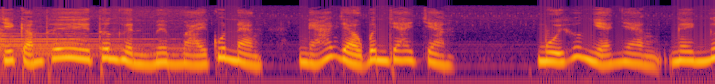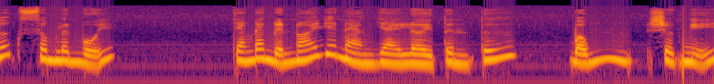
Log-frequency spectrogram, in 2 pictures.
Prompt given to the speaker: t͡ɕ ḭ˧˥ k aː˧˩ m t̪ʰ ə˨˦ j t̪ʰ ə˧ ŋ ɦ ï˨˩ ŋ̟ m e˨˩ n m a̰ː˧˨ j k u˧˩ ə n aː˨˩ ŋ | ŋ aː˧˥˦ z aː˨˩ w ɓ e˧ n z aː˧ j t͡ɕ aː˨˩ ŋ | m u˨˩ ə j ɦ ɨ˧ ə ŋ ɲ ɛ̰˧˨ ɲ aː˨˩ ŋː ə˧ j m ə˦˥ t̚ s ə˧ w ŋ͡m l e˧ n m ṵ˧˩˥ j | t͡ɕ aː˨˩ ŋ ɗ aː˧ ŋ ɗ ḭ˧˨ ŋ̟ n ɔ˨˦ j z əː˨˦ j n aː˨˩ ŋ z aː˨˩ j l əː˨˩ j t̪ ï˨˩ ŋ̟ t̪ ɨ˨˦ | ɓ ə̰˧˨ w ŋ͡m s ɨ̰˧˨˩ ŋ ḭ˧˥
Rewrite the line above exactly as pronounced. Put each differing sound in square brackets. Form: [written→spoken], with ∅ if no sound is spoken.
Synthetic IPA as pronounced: t͡ɕ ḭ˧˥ k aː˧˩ m t̪ʰ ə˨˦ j t̪ʰ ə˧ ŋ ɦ ï˨˩ ŋ̟ m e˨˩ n m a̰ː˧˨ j k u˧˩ ə n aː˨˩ ŋ | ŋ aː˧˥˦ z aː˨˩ w ɓ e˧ n z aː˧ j t͡ɕ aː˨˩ ŋ | m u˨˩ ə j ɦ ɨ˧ ə ŋ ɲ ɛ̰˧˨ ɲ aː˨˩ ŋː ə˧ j [m→ŋ] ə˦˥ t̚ s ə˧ w ŋ͡m l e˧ n m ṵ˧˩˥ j | t͡ɕ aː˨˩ ŋ ɗ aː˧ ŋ ɗ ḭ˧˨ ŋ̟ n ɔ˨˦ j [z→v] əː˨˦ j n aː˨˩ ŋ z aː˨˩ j l əː˨˩ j t̪ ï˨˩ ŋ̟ t̪ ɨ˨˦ | ɓ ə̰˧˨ w ŋ͡m s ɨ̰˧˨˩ ŋ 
